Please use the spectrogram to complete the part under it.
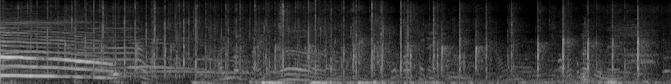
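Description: Audience clapping and cheering at an outdoor village festival as a singer is welcomed on stage, scattered claps over crowd noise following a musical sting, with voices in the crowd.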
